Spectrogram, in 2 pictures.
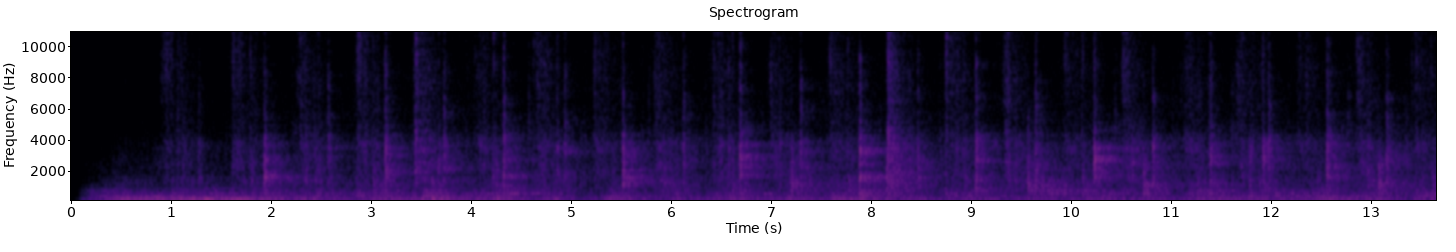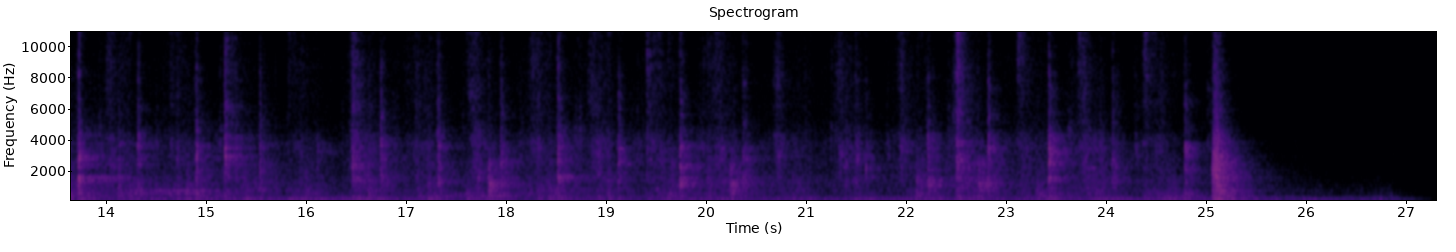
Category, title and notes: Sound effects > Human sounds and actions
Male footsteps walking in flip-flops on a tiled floor, then coming to a halt. Echoey ambience. The Zoom H2essential recorder was used to record this sound.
